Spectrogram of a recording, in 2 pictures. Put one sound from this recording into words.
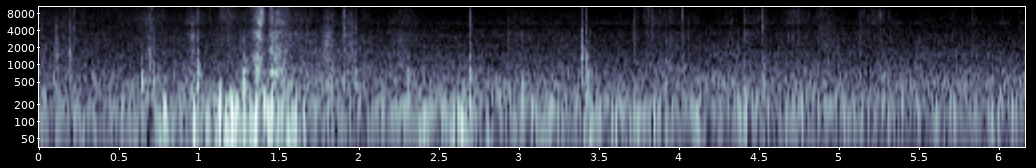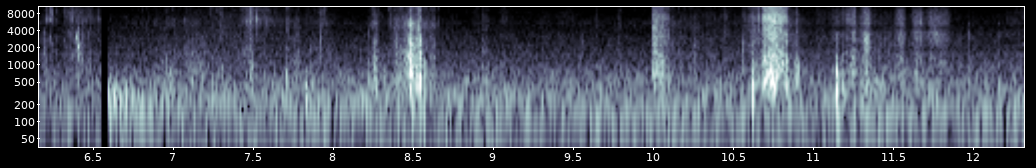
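Footsteps crunch on dry fallen leaves.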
